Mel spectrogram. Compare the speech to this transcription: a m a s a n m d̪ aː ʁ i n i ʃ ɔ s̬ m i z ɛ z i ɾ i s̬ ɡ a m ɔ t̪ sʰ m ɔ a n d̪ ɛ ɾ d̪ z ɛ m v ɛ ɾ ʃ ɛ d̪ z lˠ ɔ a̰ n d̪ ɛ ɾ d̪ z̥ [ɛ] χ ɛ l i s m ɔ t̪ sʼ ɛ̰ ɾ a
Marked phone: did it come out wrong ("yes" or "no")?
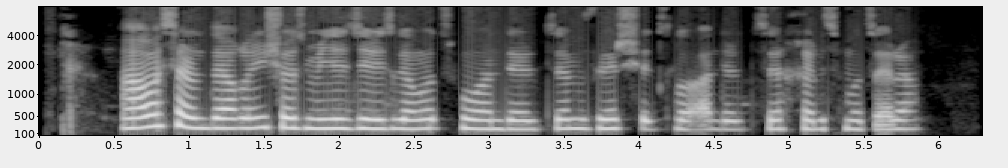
no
